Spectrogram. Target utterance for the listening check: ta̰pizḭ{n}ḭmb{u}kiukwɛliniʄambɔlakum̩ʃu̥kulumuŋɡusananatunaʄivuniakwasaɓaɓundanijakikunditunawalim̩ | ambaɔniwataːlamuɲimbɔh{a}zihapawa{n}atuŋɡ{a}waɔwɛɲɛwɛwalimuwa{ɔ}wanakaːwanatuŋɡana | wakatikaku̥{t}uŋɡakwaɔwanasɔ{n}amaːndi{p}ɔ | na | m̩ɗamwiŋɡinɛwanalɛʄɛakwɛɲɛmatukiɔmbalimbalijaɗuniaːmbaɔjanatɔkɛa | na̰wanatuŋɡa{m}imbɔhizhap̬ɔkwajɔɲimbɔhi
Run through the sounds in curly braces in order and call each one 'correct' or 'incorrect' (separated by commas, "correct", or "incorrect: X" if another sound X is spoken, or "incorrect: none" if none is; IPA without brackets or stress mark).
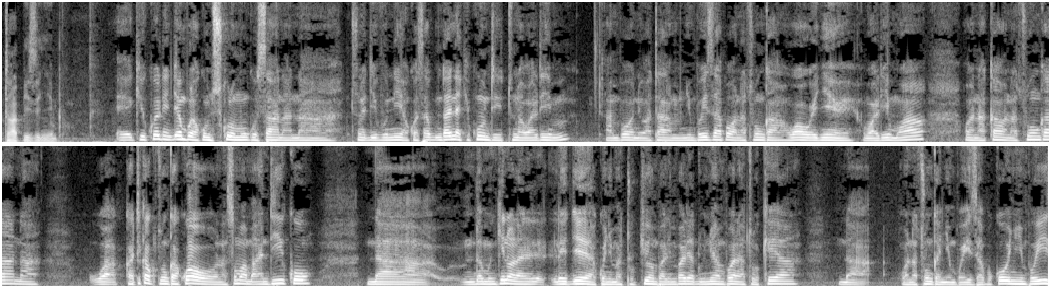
incorrect: ɲ, incorrect: ɔ, incorrect: i, correct, correct, correct, correct, incorrect: m, incorrect: k, incorrect: ɲ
